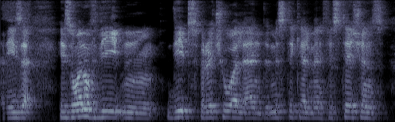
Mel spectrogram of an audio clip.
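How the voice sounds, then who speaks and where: A male interviewer speaks at a mid pitch in a measured, halting way, with plenty of "uh" and "um" as he frames his questions. His voice carries a roomy echo. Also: flat delivery. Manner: hesitant, measured, many filler sounds. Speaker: interview host.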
